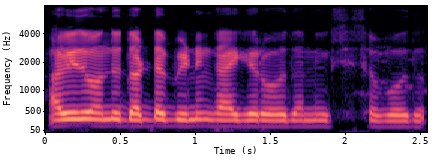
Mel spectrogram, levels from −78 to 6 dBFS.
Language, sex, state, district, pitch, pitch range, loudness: Kannada, male, Karnataka, Koppal, 145 Hz, 145-155 Hz, -15 LUFS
